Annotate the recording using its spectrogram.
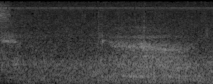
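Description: A faint sniff or breath drawn in through the nose, swelling a little over the second half, over quiet room tone.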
